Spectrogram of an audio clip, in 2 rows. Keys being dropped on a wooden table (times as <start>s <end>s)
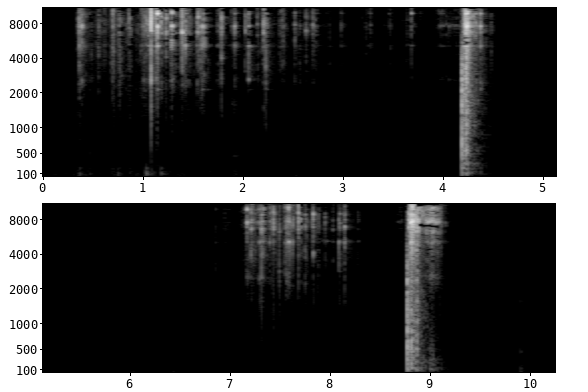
0.4s 4.6s, 7.1s 9.2s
